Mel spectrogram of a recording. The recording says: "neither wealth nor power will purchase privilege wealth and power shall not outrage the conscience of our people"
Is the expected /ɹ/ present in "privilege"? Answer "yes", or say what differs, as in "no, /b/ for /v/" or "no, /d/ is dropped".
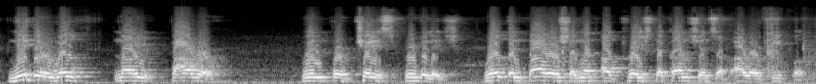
yes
